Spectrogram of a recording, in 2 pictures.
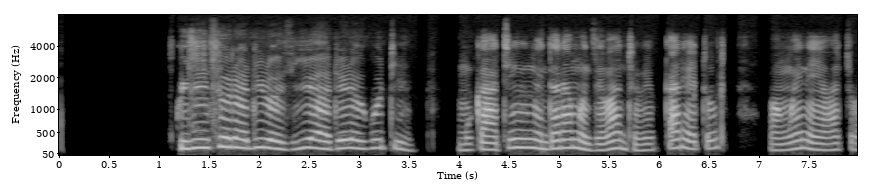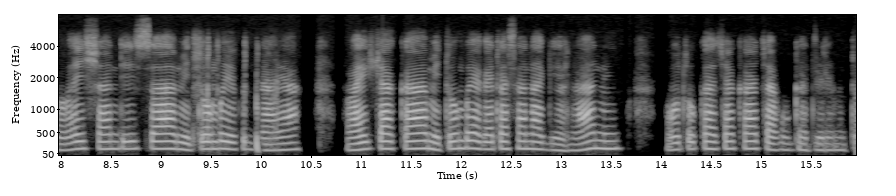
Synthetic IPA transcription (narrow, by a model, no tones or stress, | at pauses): kwinisoɾaɗirozijaderekuti | mukatimwendaɾamod͡ze̞ʋantʰuʋe̞kaɾe̞to | ʋamwe̞neʋat͡ʃo̞ʋaiʃandisamito̞mbo̞je̞kudʱaja | ʋait͡ʂakamito̞mbo̞jakaitasanaɡʱerlani | wotokat͡ʃakat͡ʃakuɡʱad͡ziɾemito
